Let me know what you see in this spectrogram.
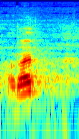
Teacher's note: را موٹا ہے، تا باریک ہے، تا کو یعنی کہ طوا سے جدا کر کے یہاں پہ پڑھیں گے۔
